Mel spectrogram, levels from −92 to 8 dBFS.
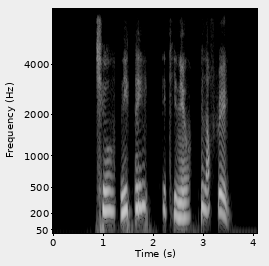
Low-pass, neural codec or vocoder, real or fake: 7.2 kHz; codec, 16 kHz in and 24 kHz out, 0.4 kbps, LongCat-Audio-Codec, four codebook decoder; fake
